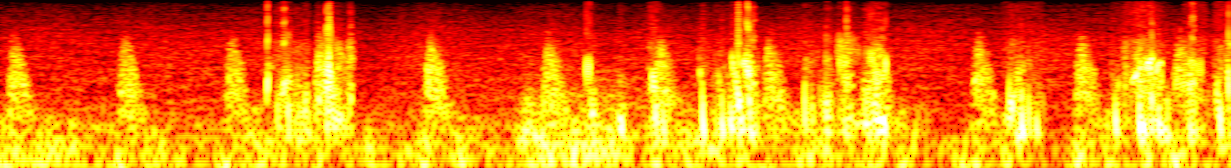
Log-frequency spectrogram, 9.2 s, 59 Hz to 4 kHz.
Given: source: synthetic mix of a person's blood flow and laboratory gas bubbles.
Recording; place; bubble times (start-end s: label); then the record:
Doppler ultrasound of blood flow; subclavian vein
1.96-2.67 s: bubbles
4.36-4.50 s: bubbles
4.62-4.71 s: bubbles
4.85-5.01 s: bubbles
5.22-5.71 s: bubbles
6.00-6.69 s: bubbles
7.51-7.83 s: bubbles
8.33-8.80 s: bubbles
8.88-9.05 s: bubbles
9.10-9.24 s: bubbles
From the record:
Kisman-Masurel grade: 233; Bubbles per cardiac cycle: several, 3 to 8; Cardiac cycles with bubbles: 50 to 99%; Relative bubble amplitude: loud (0.450 to 0.775); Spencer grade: 3 (all of the cardiac periods contain showers or single bubble signals, but not dominating or overriding the cardiac motion signals); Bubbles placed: anywhere in the cardiac cycle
